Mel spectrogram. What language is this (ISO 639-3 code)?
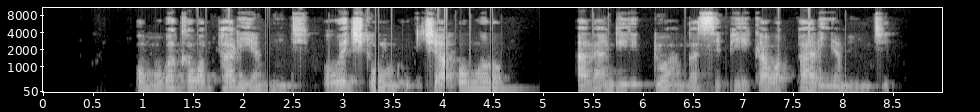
lug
